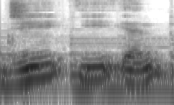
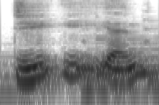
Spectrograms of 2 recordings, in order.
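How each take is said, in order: No difference in how they are said.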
